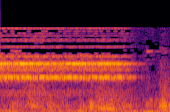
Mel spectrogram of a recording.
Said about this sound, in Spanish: El timbre del teléfono rebota en las paredes de la habitación y entra en sus oídos lacerándolos.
